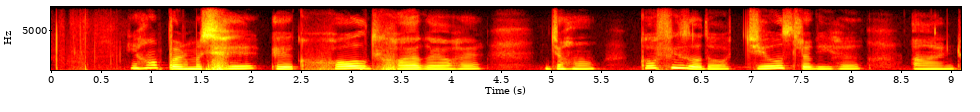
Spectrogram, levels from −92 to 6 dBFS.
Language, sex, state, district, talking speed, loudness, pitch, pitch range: Hindi, female, Himachal Pradesh, Shimla, 105 wpm, -15 LUFS, 230 Hz, 215-260 Hz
